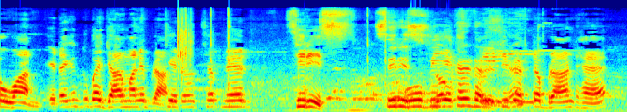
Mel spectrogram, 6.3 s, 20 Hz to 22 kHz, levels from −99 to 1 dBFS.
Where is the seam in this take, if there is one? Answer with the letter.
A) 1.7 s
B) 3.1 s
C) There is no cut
A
